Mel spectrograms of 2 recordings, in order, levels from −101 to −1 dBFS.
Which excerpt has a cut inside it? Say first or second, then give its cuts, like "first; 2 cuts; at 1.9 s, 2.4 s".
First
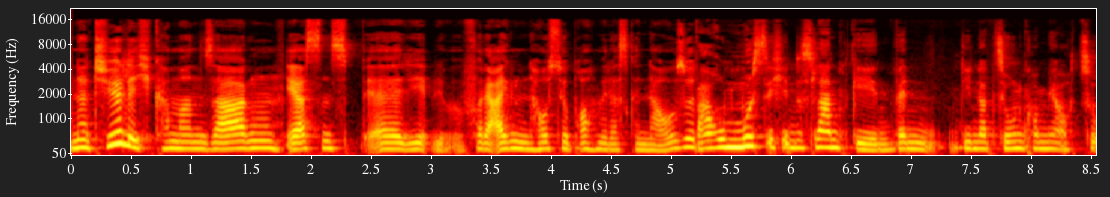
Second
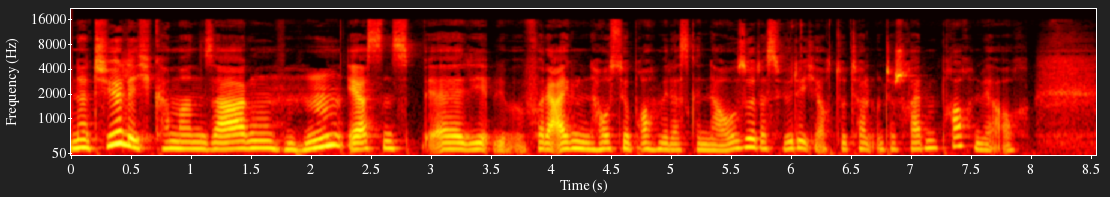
first; 2 cuts; at 1.8 s, 5.2 s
